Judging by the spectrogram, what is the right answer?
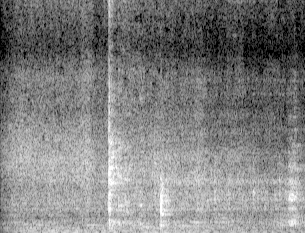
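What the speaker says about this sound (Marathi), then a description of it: "मसाला बघा फ्राय करत आहे." Spiced masala fries in a pan, a faint, even sizzling hiss with a couple of brief clinks of a spoon stirring.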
